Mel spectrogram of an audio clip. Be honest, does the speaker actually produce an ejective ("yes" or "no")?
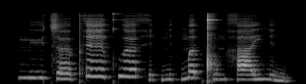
no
